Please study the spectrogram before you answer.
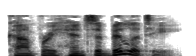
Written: comprehensibility

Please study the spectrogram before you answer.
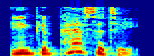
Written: incapacity

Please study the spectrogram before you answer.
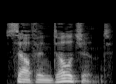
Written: self-indulgent

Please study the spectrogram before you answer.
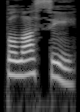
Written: balasi

